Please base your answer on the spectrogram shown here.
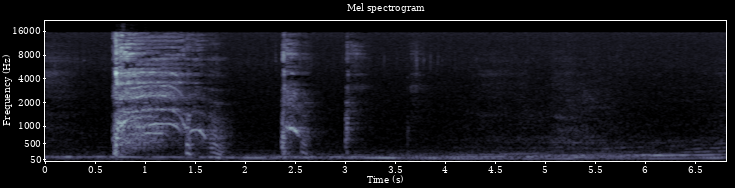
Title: Cross Dressing Coughing 15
